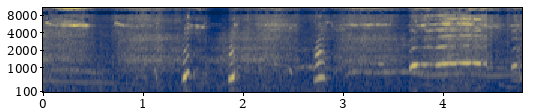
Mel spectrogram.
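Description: Excited sled dogs in Lapland, Sweden, whine, whimper and yip in short, rising cries, loud and close, several overlapping, with a brief human voice now and then.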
